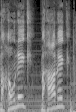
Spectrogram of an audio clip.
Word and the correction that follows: Mahoning: I mean, I'm Southern, so I'll probably fuck it up too, but Mahoning. – How do you say it? Mahoning. – Yeah. – Mahoning, right? – Mahaning.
